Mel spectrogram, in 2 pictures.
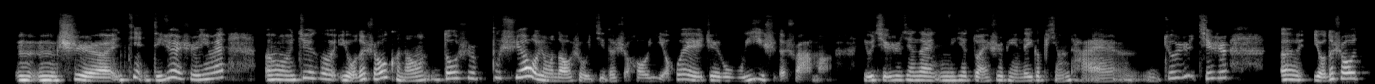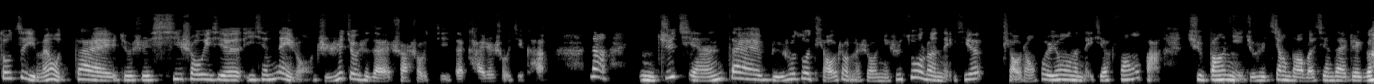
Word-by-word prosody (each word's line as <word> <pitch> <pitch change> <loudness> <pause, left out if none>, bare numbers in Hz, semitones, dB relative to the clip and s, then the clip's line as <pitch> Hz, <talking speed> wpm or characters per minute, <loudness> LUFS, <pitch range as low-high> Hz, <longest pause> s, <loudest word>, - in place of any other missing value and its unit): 嗯 200 -1 +5
嗯， 195 -1 +7
是。 200 -3 +5 0.3
的 - - -2
的 195 0 +1
确 300 +3 +2
是， 225 -5 0
因 240 - +1
为， 300 +4 +1 0.4
呃， 215 -1 +3
这 285 +6 -1
个 245 -4 -1
有 200 -2 +2
的 225 +4 +3
时 250 - -1
候 295 +5 +5
可 210 - -2
能 200 +7 -3
都 275 +3 +2
是 285 -1 -5
不 305 -2 -6
需 300 +2 -4
要 365 -7 +8
用 180 -5 +1
到 155 -1 +2
手 135 - -4
机 - - -9
的 150 - -6
时 - - -9
候， 155 -1 -5
也 160 - -7
会 220 -6 0
这 195 -1 0
个 175 - -3
无 165 -1 -6
意 220 +3 -1
识 205 - -5
地 - - -5
刷 - - -5
嘛。 - - -11 0.4
尤 185 0 +2
其 190 -2 0
是 200 +1 0
现 200 -1 0
在 190 -2 +2
那 190 0 -1
些 195 0 0
短 185 -5 -2
视 195 +2 -1
频 175 -4 -6
的 175 - -3
一 175 - +1
个 190 - -2
平 185 - -9
台， 185 -6 -4
嗯， 205 -4 -12
就 290 +1 -4
是 310 - -5
其 275 +1 -2
实， 300 +1 0 0.5
呃， 220 +1 +4 0.2
有 185 -3 +3
的 255 - +1
时 270 - -1
候 270 - +8 0.2
都 285 -1 -1
自 290 +1 -4
己 195 - +3
没 180 +3 -1
有 235 -4 +4
在 200 -6 +3
就 200 -1 0
是 200 0 +1
吸 210 +4 -4
收 235 -1 0
一 225 - +1
些 200 -2 +3
一 215 - -3
些 220 +1 -2
内 255 +3 +2
容， - - -7
只 165 -6 -4
是 250 +8 0
就 255 -3 0
是 190 - 0
在 155 -3 +1
刷 - - -3
手 - - -6
机， - - -14
在 - - -1
开 - - -3
着 - - -6
手 - - -7
机 - - -13
看。 - - -5 0.5
那 365 -1 +1 0.3
你 200 -2 +4
之 330 - +1
前 195 - 0
在 260 -7 +3
比 210 -4 -1
如 180 - +1
说 245 +3 0
做 265 +1 0
调 175 -11 -1
整 200 +1 -2
的 - - -6
时 165 - -7
候， 160 - -2
你 160 -1 -7
是 230 +5 -4
做 315 0 0
了 215 -5 +2
哪 175 - -2
些 245 +7 -1 0.2
调 - - 0
整？ - - -5
或 235 - -3
者 - - +5
用 220 +1 +4
了 200 - +4
哪 185 - -4
些 190 - 0
方 220 +1 +1
法 - - -2 0.2
去 220 - -1
帮 210 +1 +5
你 205 0 +2
就 175 - -4
是 185 - +1
降 205 0 +1
到 170 -2 +2
了 155 - 0
现 195 -2 -2
在 185 -2 +3
这 185 -1 +1
个 195 +2 +7
205 Hz, 300 characters per minute, -22 LUFS, 185-240 Hz, 0.5 s, 要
